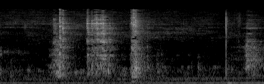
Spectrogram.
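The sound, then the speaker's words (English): Dishes and cutlery clatter as they are washed, in a few sharp bursts of bright clinks and scrapes, with short pauses between them and a faint steady background hum. “My mom's gonna be like, I haven't even got close to finishing these dishes.”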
